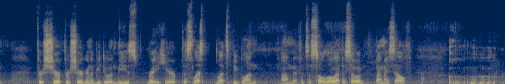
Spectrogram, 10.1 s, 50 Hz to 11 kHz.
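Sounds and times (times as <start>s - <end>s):
speech: 0.8s - 8.3s
loud burp after drinking coffee: 9.0s - 10.0s.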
